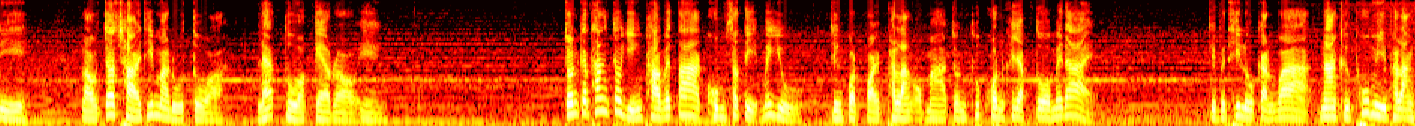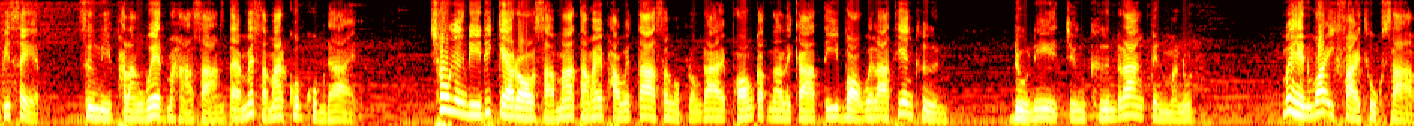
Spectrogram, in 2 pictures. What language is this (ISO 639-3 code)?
tha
